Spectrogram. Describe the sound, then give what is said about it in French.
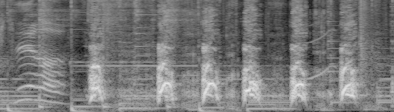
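A German shepherd dog barks six times in short, loud, evenly spaced bursts, with a voice heard briefly just before the barking starts. “Oh là, tout doux, tout doux. Ah, excuse-moi, c'est Commander, le chien du président américain. Et il n'a pas un caractère facile. D'ailleurs, ce berger allemand”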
